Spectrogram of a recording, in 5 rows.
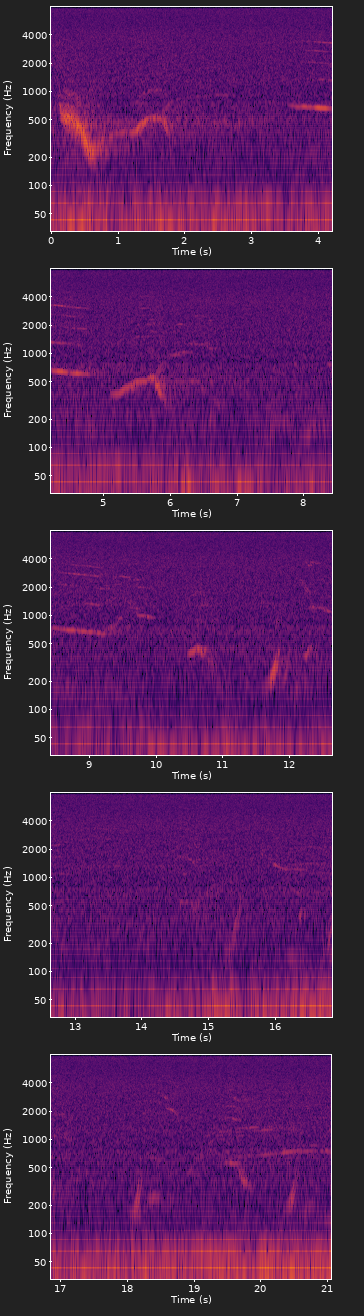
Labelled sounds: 1.4	1.7	humpback whale, 0.96 to 1.1 kHz
3.9	4.8	humpback whale, 1.2 to 3.4 kHz
6.0	6.3	humpback whale, 0.93 to 1.1 kHz
8.5	9.2	humpback whale, 2.6 to 3.4 kHz
9.7	10.0	humpback whale, 0.90 to 1.2 kHz
12.3	12.7	humpback whale, 1.1 to 1.3 kHz
16.0	16.2	humpback whale, 1.2 to 1.4 kHz
19.7	20.0	humpback whale, 1.3 to 1.4 kHz

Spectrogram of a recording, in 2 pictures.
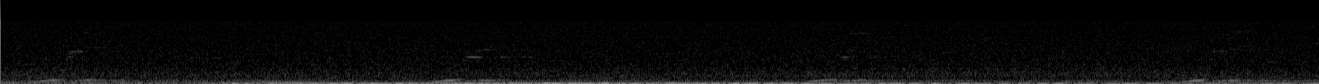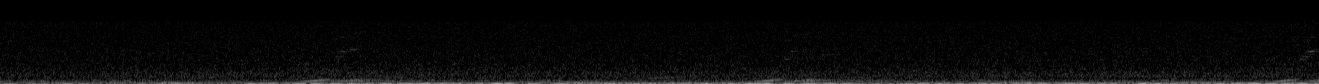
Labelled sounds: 8.5	8.7	humpback whale, 4.2 to 4.4 kHz

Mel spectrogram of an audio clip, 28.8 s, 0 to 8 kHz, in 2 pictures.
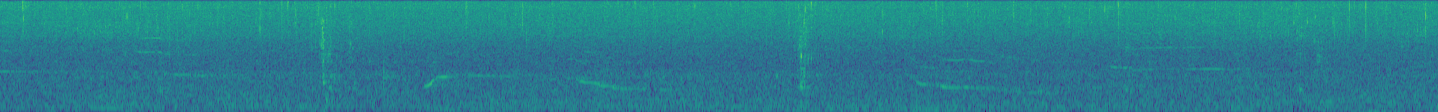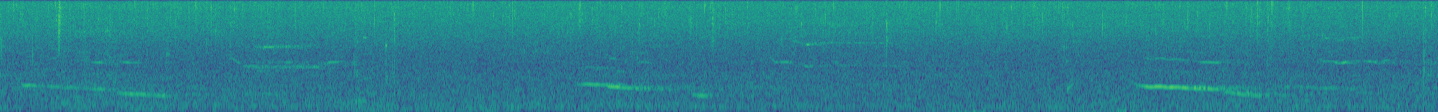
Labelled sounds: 1.4	1.7	humpback whale, 2.8 to 3.0 kHz
9.4	9.7	humpback whale, 1.5 to 1.7 kHz
11.1	11.7	humpback whale, 1.0 to 2.4 kHz
16.8	17.8	humpback whale, 1.2 to 2.5 kHz
20.2	20.5	humpback whale, 1.1 to 1.3 kHz
22.1	22.8	humpback whale, 1.4 to 2.8 kHz
25.8	26.6	humpback whale, 1.4 to 1.7 kHz
27.6	28.3	humpback whale, 1.3 to 1.6 kHz

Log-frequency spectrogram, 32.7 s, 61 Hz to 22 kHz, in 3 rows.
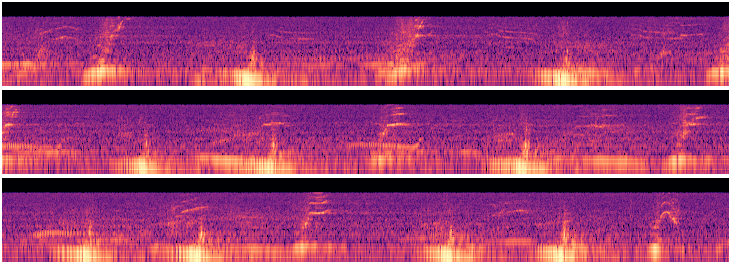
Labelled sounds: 0.7	1.9	humpback whale, 1.6 to 3.8 kHz
2.9	4.7	humpback whale, 0.99 to 3.0 kHz
6.1	6.5	humpback whale, 1.8 to 4.6 kHz
7.4	8.0	humpback whale, 1.7 to 4.8 kHz
9.4	10.6	humpback whale, 1.6 to 4.6 kHz
10.8	11.3	humpback whale, 1.5 to 6.1 kHz
12.6	12.9	humpback whale, 0.80 to 1.1 kHz
14.4	15.2	humpback whale, 0.80 to 2.3 kHz
16.7	17.1	humpback whale, 1.7 to 8.0 kHz
18.3	18.6	humpback whale, 0.80 to 1.1 kHz
19.3	20.2	humpback whale, 0.83 to 3.8 kHz
21.1	21.6	humpback whale, 1.8 to 6.4 kHz
24.0	24.9	humpback whale, 0.83 to 2.9 kHz
26.4	26.9	humpback whale, 1.6 to 7.9 kHz
29.4	29.7	humpback whale, 1.9 to 2.4 kHz
31.7	32.0	humpback whale, 1.2 to 2.1 kHz

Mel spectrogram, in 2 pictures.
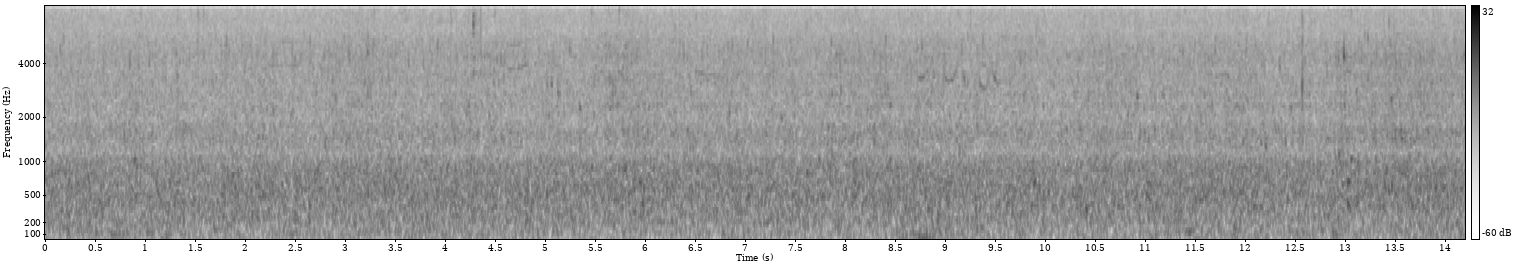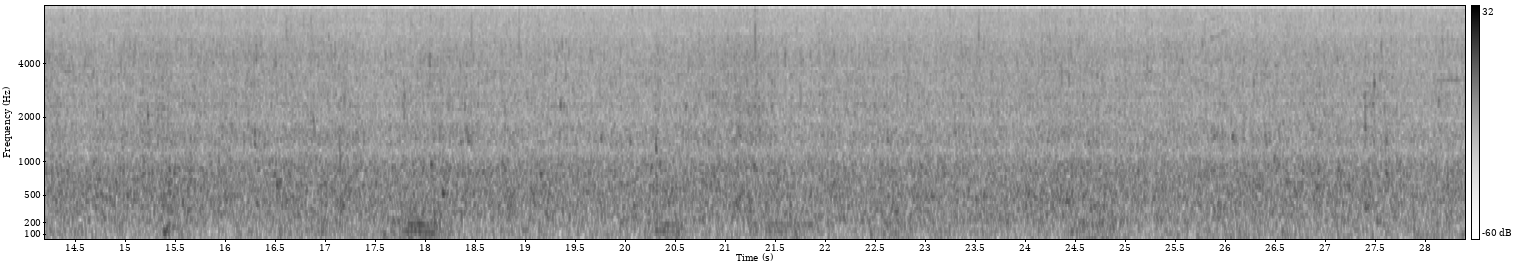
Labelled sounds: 6.5	6.7	Pacific white-sided dolphin, 3.4 to 3.7 kHz
28.1	28.3	Pacific white-sided dolphin, 3.2 to 3.3 kHz

